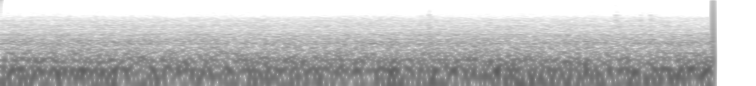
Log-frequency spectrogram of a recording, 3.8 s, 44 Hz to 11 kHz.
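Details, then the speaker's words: 2011 Nissan Rogue after replacing spark plugs and coil packs for rough idle, misfires, vibration and P0300 code: smooth, low, even rumble while driving with no stumbling, surging or vibration and no codes; normal running after repair. "so the idle is high because the computers relearning but it's nice and smooth and there's no engine spiers while driving or vibration"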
